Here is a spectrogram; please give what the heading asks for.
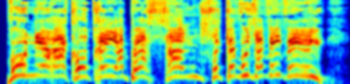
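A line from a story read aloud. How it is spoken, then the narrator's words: Yelled. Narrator (French): vociféra-t-il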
